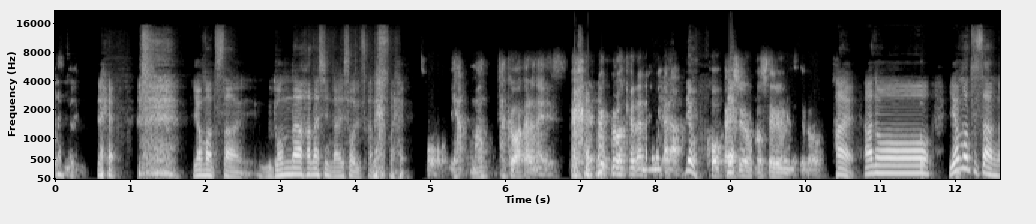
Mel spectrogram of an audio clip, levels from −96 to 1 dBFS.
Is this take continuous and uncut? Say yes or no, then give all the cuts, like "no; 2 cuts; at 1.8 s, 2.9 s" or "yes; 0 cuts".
no; 1 cut; at 4.8 s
